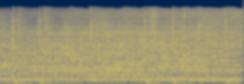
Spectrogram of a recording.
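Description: Race cars roar loudly and steadily around the track during SVRA vintage-racing qualifying, with a droning engine note and repeated passing pulses close by.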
